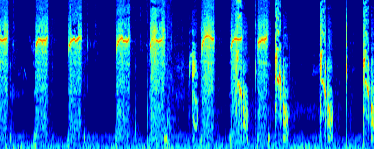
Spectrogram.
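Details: Grey francolin voice: separate short, high, piercing whistled notes spaced irregularly, some followed by lower rasping, falling squeaks in the second half.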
